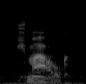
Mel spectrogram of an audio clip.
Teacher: there is an ever so slightly sh sound in Smaug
